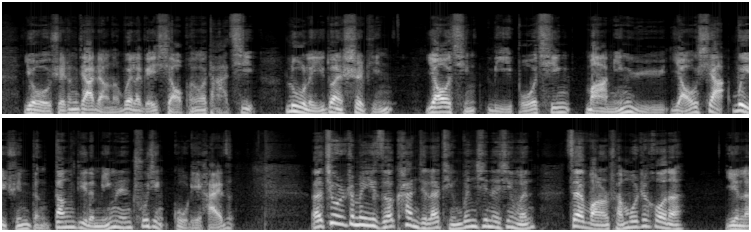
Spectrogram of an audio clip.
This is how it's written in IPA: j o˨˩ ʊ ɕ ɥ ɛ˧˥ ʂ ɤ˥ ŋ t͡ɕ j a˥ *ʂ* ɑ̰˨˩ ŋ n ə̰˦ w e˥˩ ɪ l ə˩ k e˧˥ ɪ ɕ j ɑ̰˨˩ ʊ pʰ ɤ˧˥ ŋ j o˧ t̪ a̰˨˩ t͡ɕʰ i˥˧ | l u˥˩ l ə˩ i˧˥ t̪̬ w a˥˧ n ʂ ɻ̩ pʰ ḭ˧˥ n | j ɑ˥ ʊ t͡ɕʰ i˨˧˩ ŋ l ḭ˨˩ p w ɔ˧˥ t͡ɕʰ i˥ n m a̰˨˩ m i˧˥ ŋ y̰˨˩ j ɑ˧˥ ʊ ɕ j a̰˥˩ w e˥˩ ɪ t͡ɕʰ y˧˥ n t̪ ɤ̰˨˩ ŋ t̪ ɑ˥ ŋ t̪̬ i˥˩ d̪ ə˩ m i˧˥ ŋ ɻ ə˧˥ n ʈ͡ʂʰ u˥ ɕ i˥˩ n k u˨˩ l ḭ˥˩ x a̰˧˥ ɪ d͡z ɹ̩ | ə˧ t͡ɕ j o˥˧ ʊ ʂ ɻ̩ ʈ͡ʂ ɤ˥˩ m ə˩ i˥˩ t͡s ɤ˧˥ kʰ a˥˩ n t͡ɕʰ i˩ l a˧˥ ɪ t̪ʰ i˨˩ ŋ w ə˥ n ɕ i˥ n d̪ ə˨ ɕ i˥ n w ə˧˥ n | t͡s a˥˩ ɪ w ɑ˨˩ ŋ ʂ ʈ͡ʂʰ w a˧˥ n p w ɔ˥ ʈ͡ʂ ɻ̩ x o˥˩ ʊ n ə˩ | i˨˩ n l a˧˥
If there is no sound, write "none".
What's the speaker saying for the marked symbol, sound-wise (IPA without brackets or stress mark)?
ʈ͡ʂ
